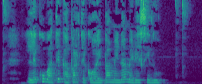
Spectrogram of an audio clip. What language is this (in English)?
Basque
